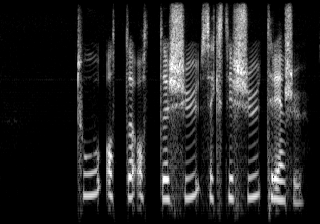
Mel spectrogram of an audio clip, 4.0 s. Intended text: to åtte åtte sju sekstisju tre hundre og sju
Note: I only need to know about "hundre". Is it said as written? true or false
false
